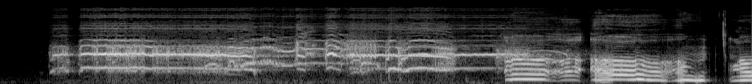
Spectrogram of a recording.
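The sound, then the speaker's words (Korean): A rooster crowing at dawn: a long, drawn-out, loud crow that holds a steady pitch, followed by several shorter broken calls. “이윽고 저편 어디선지 진짜 닭 울음소리가 일어났다.”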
